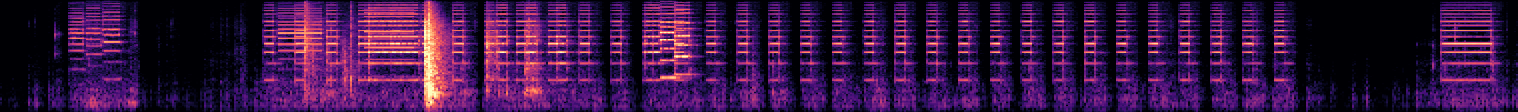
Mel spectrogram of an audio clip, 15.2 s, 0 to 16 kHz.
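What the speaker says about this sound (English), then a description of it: "So if one of your motor keeps beeping" A CX20 drone motor beeps because its wires are not pushed in properly: rapid electronic beeps in bursts, then a long steady run of evenly spaced high beeps, with a brief final burst after a pause.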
